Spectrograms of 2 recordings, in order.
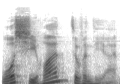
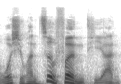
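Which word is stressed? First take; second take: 喜欢; 这份. First: The stress is on 喜欢. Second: The stress is on 这份.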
